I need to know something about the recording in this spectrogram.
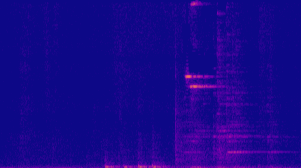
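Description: A metal pot clanks on a counter.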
